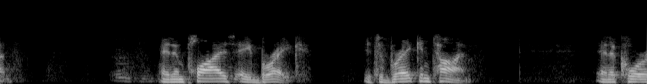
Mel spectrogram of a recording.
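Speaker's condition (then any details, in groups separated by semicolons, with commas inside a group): No condition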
